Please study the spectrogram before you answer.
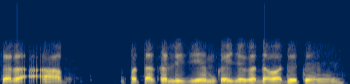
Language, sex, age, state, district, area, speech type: Hindi, male, 30-45, Uttar Pradesh, Pratapgarh, rural, conversation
